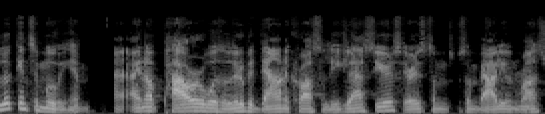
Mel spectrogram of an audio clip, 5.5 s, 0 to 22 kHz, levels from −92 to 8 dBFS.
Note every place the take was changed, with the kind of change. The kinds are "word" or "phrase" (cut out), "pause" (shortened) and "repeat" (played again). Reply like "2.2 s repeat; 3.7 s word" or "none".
4.0 s word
